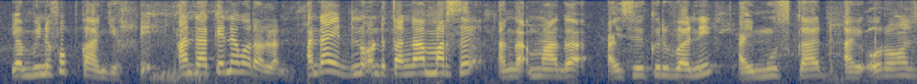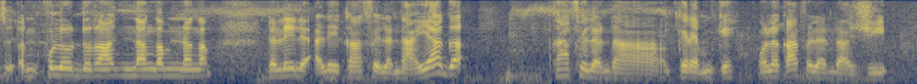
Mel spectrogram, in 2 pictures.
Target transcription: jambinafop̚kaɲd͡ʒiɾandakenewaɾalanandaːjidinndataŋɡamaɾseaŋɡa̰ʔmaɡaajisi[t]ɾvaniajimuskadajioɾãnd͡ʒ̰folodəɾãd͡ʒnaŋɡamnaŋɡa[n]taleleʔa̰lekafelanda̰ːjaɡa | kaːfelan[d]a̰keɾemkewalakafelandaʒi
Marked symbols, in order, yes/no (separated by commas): no, no, yes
